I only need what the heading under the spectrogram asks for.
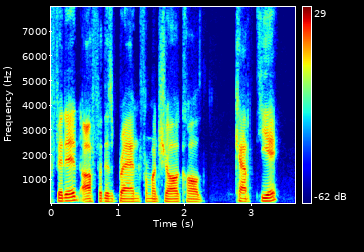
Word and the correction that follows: Quartier: think I said that wrong. – I think it's quartier. – Quartier. – Quartier. – Yeah, so it's spelled like quarter. – Quarter. – Yeah, basically with an I instead, quartier. – I instead of just the E.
